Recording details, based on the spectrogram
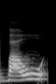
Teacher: baú é uma palavra oxítona, ou seja, tem a última sílaba mais forte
